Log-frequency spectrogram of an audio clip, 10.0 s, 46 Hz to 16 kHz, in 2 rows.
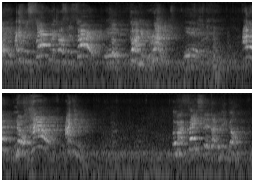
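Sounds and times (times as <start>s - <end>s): man preaching into microphone: 0.0s - 3.7s, 4.8s - 6.8s, 8.4s - 9.9s.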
